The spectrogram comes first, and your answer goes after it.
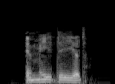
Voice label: "immediate", English; adjectives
